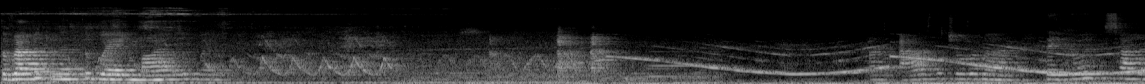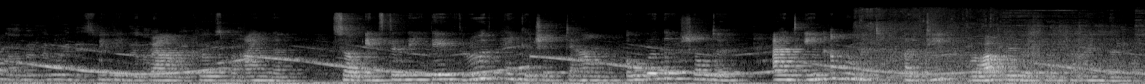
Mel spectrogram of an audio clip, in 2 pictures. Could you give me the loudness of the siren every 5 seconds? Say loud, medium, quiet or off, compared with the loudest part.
medium, medium, loud, loud, loud.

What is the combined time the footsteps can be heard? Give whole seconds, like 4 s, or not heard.
not heard.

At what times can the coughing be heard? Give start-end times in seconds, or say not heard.
4.8-6.2.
